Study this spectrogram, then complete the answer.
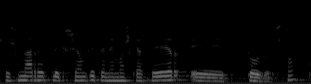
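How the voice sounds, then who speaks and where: Noticeable background noise and audible room echo surround a woman speaking at a medium pitch and moderate pace. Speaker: notary giving a legal talk. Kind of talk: conference talk.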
